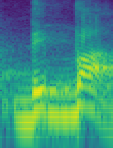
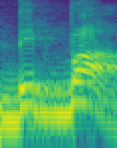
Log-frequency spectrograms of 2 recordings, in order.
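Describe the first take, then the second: No difference in how they are said.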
